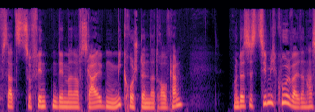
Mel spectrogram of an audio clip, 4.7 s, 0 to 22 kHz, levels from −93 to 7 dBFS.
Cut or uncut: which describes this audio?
cut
